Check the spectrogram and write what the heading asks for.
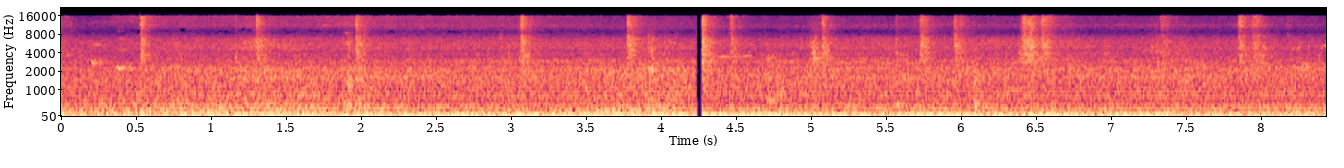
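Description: Caterpillar hydraulic excavator's diesel engine running steadily under working load as the boom and bucket move, a deep continuous drone with occasional light ticks. The sound breaks off for an instant about halfway through.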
